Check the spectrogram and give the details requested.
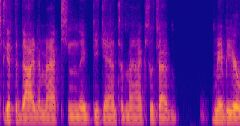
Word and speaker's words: Gigantamax: Gig Anta Max is how I would pronounce that.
